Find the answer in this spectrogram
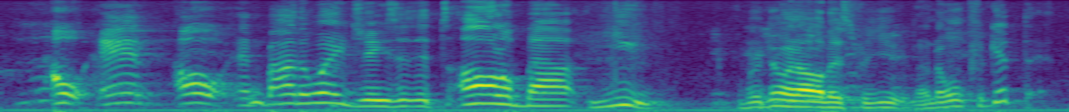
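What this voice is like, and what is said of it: Sarcastic mocking tone. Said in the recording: “being sarcastic”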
